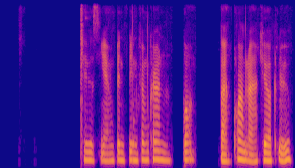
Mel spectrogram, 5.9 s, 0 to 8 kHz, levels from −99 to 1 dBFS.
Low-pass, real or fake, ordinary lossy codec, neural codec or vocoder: 7.2 kHz; fake; none; codec, 24 kHz, 0.9 kbps, WavTokenizer, small release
